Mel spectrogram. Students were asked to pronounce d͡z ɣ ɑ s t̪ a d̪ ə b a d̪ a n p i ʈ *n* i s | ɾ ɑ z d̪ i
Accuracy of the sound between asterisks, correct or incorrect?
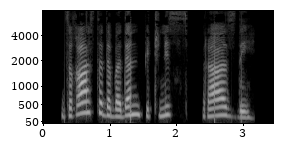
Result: correct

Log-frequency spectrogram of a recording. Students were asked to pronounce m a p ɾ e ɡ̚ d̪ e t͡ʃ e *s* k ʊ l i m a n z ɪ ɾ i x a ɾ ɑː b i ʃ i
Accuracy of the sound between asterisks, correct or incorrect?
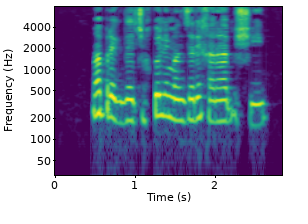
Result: incorrect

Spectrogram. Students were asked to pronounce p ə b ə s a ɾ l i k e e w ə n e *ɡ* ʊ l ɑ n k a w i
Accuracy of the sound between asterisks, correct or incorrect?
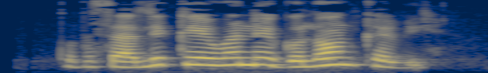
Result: correct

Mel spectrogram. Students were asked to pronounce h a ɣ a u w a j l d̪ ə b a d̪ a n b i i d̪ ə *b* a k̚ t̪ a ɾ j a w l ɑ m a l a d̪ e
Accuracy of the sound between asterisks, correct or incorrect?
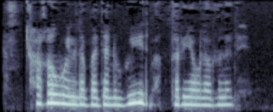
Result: correct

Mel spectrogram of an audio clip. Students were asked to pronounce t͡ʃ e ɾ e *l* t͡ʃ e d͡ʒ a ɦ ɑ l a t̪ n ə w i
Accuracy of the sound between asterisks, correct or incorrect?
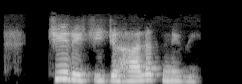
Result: incorrect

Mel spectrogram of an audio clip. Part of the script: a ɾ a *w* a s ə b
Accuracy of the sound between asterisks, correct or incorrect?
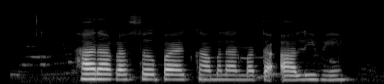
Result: incorrect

